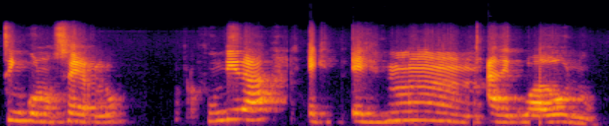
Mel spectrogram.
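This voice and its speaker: A woman's voice: fairly high pitch, a little slow, a little mellow, roomy sound, dull audio. A woman speaking as a guest lexicographer, explaining her ideas thoughtfully, with frequent hesitations and restarts. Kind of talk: explanatory conversation.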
